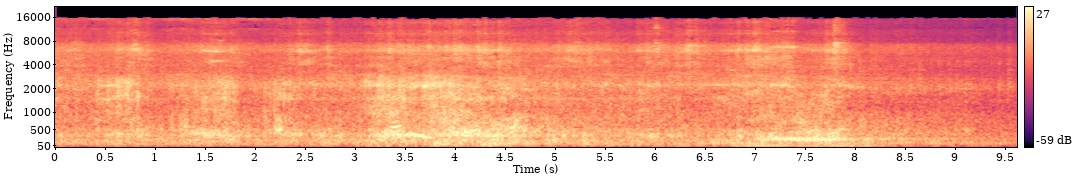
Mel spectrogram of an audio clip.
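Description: Passenger train's coaches passing close at speed, a dense rumble of wheels on the rails that fades away as the last coach goes by, about eight seconds in.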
